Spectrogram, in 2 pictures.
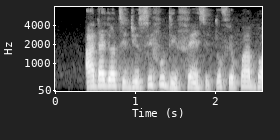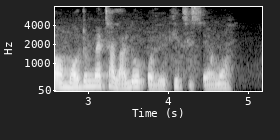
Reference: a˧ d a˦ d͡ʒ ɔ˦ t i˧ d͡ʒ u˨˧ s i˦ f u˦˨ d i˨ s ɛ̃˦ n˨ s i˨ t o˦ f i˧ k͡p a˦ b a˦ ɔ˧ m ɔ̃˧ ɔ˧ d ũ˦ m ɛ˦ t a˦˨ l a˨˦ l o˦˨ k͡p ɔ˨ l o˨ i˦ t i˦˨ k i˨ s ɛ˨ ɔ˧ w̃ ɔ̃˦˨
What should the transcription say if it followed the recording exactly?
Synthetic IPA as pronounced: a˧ d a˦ d͡ʒ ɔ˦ t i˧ d͡ʒ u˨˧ s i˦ f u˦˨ d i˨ f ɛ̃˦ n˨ s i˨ t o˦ f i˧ k͡p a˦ b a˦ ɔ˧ m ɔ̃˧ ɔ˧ d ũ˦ m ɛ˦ t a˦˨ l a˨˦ l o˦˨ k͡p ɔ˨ l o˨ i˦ k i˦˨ t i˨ s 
